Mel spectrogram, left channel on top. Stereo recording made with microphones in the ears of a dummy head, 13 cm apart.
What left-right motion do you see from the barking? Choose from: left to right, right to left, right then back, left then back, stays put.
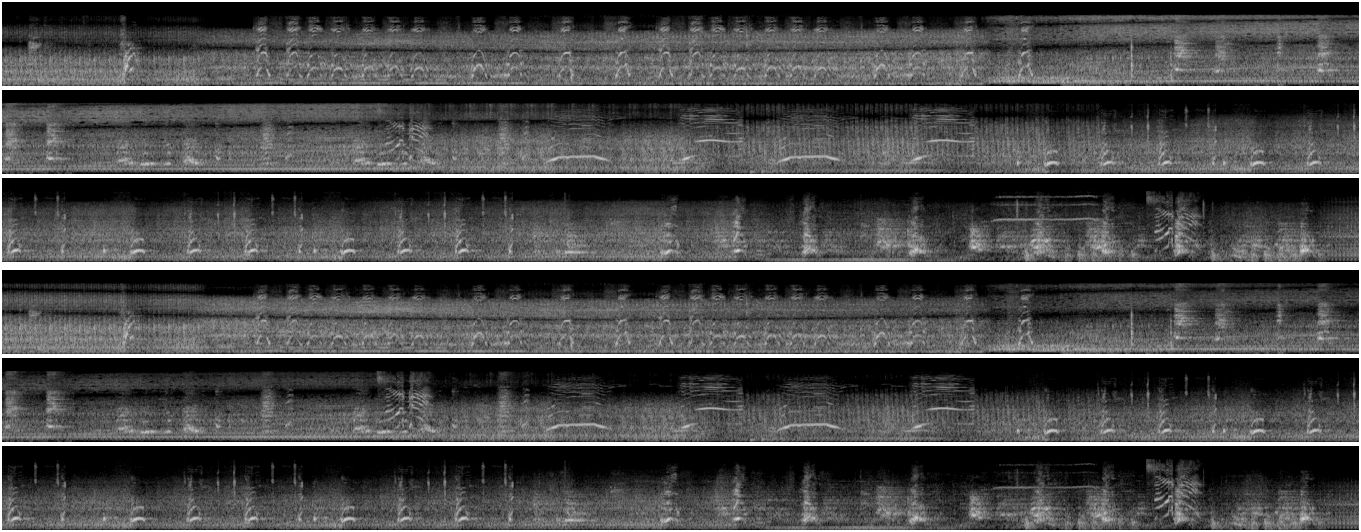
stays put.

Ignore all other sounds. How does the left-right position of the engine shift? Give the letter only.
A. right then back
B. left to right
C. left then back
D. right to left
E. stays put
D.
